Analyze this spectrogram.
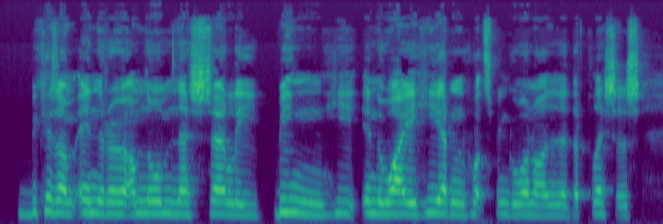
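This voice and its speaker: The voice has a Shetland accent and a dark, mellow tone with fairly even intonation. The sound is dry and close with no echo, over a quiet background. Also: woman. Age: young. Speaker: community councillor. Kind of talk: interview answer.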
